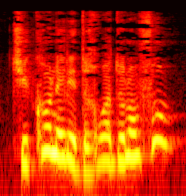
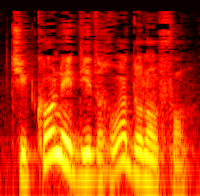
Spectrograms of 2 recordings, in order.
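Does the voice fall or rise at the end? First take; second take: rises; falls. First: The voice rises at the end of the sentence. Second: The voice falls at the end of the sentence. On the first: It asks a question. "on va utiliser l'intonation pour exprimer l'interrogation" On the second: It states a fact. "Supposons qu'il n'y a pas de point d'interrogation. Il y a ici un point"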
